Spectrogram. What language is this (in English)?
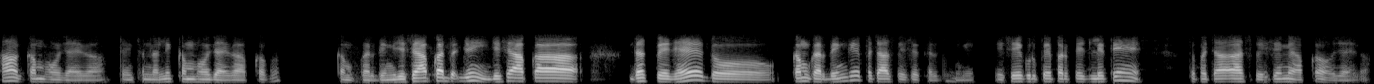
Urdu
